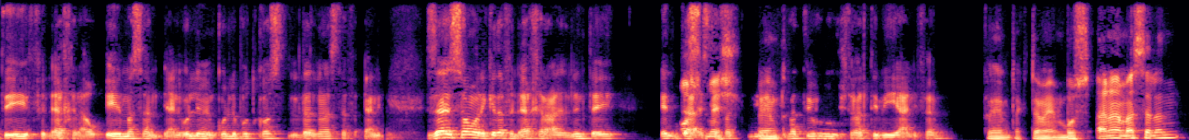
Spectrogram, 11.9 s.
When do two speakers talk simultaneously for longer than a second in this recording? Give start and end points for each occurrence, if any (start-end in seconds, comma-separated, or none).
6.8-8.1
